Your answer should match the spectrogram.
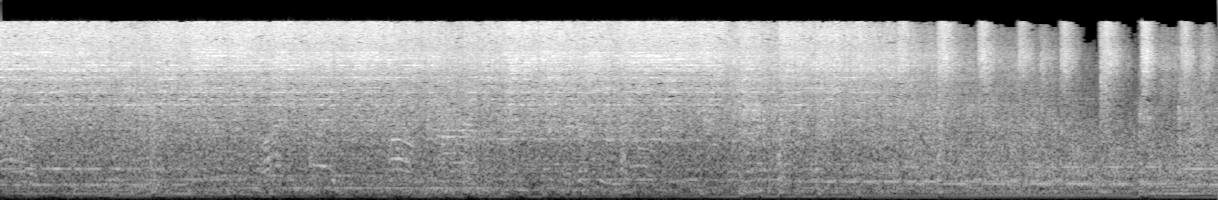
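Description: Live screamo band playing at full volume, drums and cymbals under a dense wall of distorted sound. About nine seconds in, the drummer switches to separate, even cymbal strokes at about three a second.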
